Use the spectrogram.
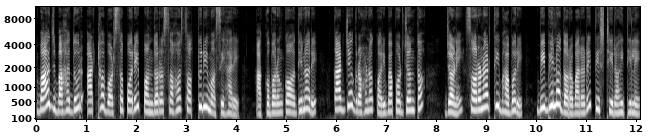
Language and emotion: Odia, neutral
